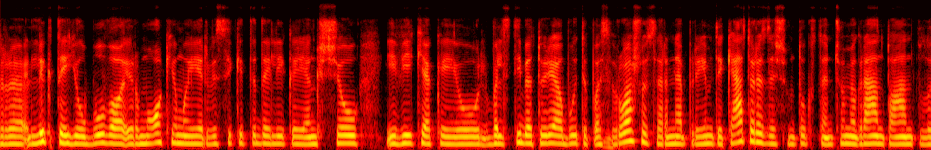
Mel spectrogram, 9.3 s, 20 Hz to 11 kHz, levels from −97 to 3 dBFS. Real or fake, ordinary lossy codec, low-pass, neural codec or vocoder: real; Opus, 24 kbps; 7.2 kHz; none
